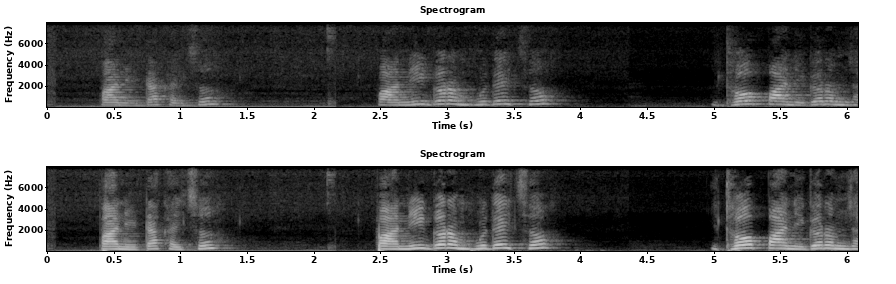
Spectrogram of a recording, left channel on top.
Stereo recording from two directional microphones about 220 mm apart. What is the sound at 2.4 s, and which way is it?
A woman's voice, 45° right (ahead or behind).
